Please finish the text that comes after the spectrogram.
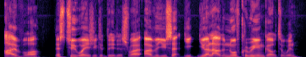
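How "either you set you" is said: normal talking voice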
